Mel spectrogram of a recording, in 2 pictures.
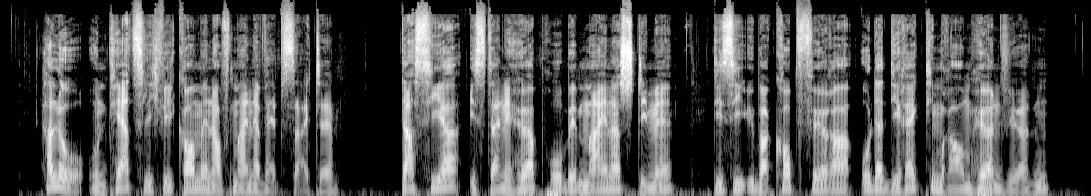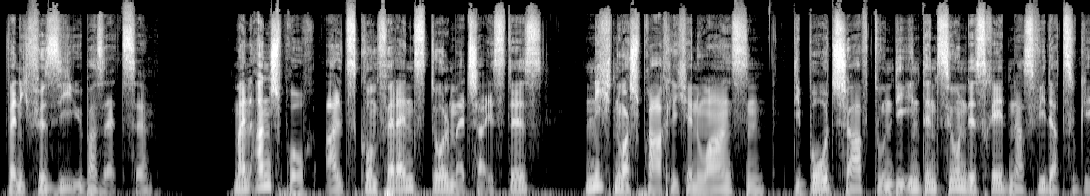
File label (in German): stimmprobe de, voice over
